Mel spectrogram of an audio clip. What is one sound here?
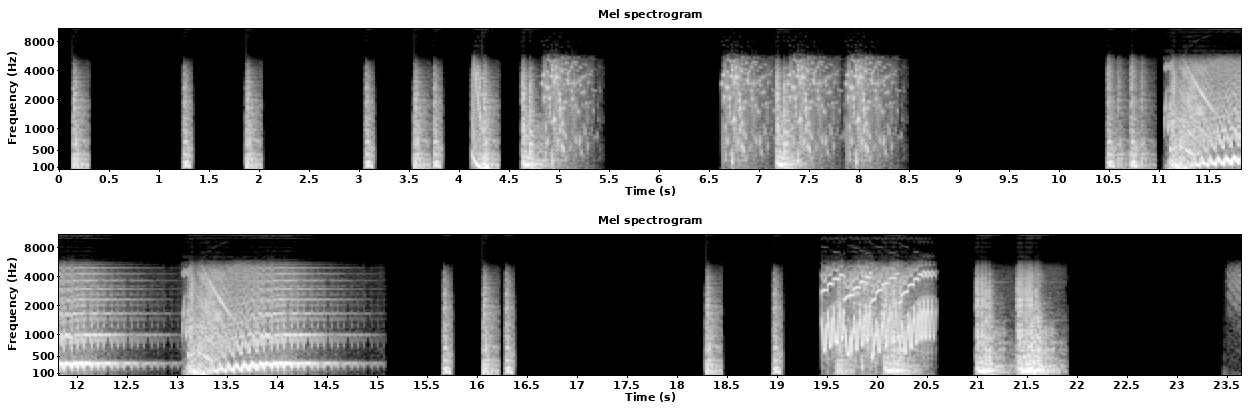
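Electronic pinball game sounds beep, bong and chime in short bursts.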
